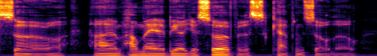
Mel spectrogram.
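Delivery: lazy, unhurried, slow and leisurely drawl. Describing a character's voice, doing Bollocks's leisurely drawl. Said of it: "he has like this leisurely drawl ... He talks like this".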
